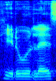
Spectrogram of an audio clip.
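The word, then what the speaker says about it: Hyrule: Bienvenidos a un nuevo episodio de Ikigai Podcast, el mejor show de todo el reino de Hirule, porque se pronuncia Hirule según el mismo eh, Nintendo.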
